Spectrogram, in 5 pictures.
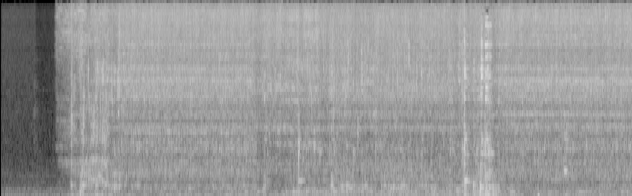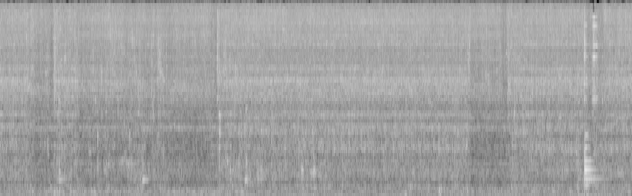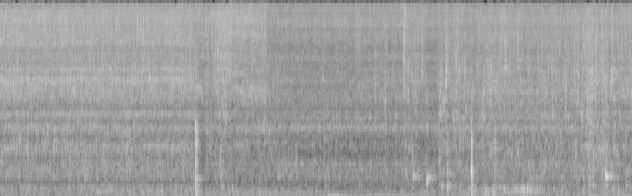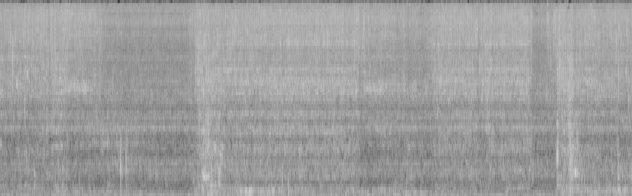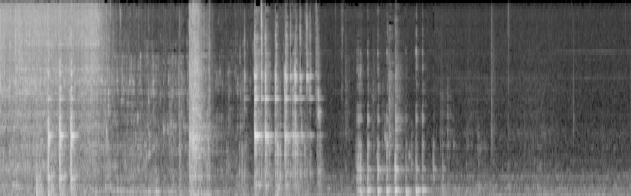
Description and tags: wash the dishes with water
clean, cleaning, dishes, faucet, kitchen, plates, rinse, sink, wash, washing, water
